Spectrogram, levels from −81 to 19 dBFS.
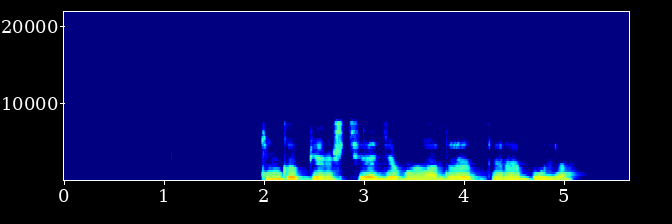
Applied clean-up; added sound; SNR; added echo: neural mask model DeepFilterNet 3.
